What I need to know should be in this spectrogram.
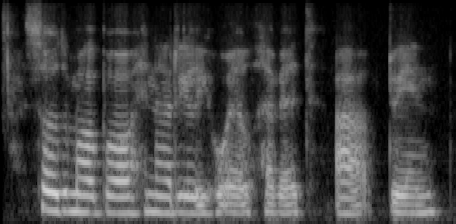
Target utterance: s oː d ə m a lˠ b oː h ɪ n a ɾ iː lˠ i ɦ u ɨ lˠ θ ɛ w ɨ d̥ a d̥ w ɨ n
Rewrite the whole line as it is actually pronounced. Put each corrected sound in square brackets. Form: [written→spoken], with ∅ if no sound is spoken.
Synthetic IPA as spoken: s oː d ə m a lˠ b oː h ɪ n a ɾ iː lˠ i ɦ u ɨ lˠ [θ→h] ɛ [w→v] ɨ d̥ a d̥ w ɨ n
